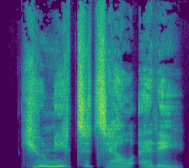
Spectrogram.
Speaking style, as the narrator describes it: she hisses

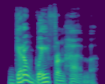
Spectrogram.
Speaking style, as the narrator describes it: Obi-Wan snapped

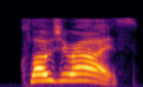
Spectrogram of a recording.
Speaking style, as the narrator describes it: the shouting

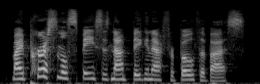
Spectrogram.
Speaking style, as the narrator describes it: snapped

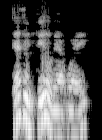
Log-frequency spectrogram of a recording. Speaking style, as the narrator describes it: Shepard muttered

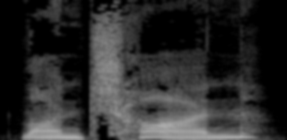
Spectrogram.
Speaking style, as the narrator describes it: says Wei Wuxian on a low growl

